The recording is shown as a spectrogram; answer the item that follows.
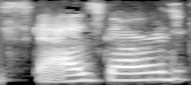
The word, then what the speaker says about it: Skarsgård: So with Bill, how do I say his last name? – Skarsgård. – My sister told me it's Skarsgård.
